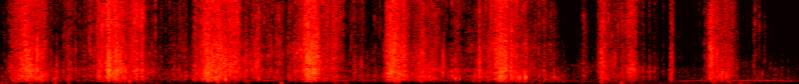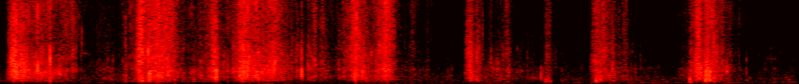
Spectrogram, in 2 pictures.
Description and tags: Footsteps / Walking on foliage in a forest
feet, leaves, Footsteps, steps, forest, foliage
